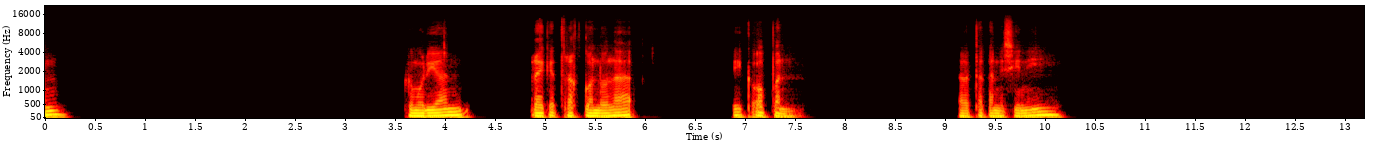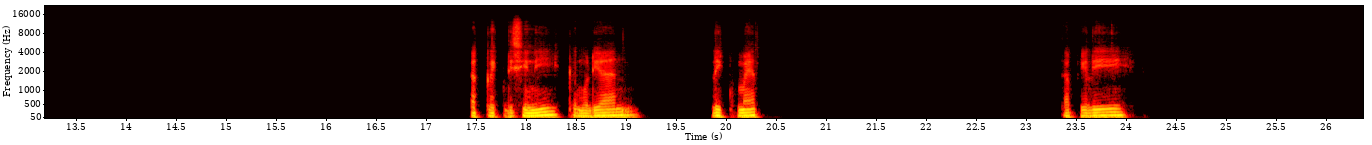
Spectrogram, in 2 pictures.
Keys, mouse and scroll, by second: 4.7 click, 6.7 click, 8.9 click, 10.2 middle click, 11.2 middle click, 11.4-12.2 scroll up 4, 12.3 middle click, 13.5-13.8 scroll up 1, 13.9 middle click, 14.6 middle click, 15.7 middle click, 19.4 click, 20.2-21.2 middle drag, 21.3 middle click, 22.3 middle click, 22.8 middle click, 23.2 click, 23.7 middle click, 24.1-25.1 scroll down 3, 25.1 middle click, 25.2 middle click.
